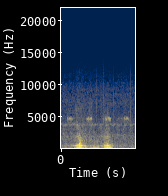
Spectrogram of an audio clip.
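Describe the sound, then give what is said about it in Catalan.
Flies buzz persistently around a lifeless body, a droning hum that swells louder twice, then settles into a steady, fainter whine with no voices present. “El brunzí obsessiu de les mosques és l'únic so que competeix amb els grins i em condueix al cos inert”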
